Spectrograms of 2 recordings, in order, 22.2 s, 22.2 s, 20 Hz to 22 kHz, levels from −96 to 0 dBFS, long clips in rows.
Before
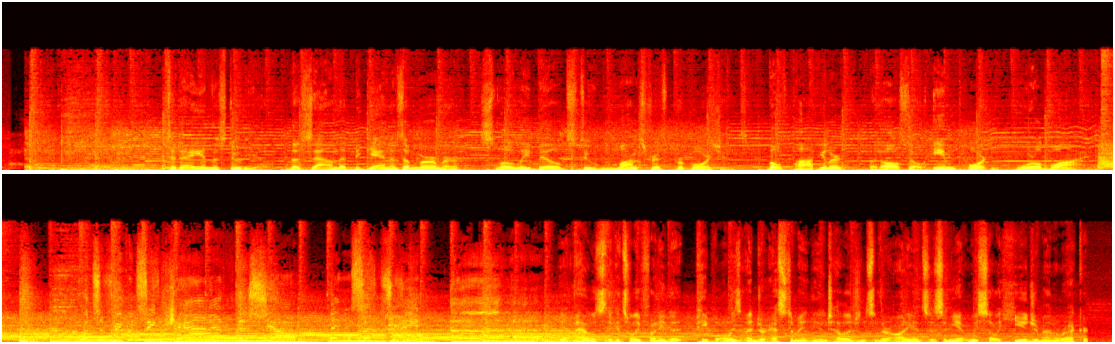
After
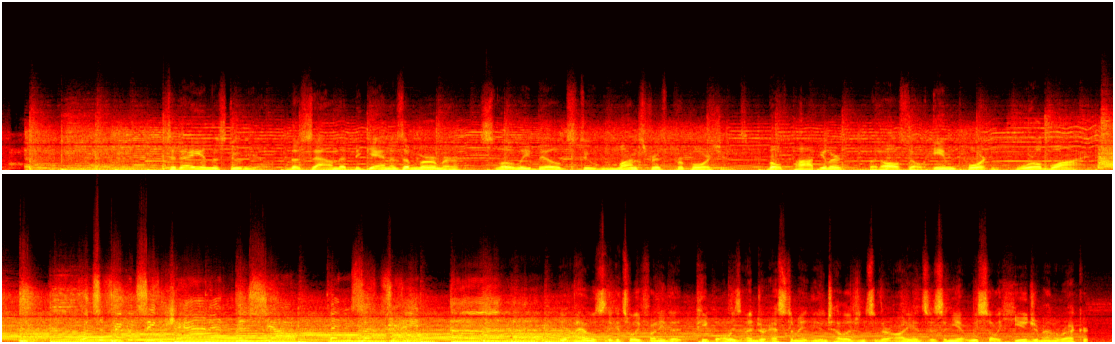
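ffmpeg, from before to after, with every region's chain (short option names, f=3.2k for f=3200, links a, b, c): -filter_complex "[0:a]asettb=1/sr,asplit=3[a][b][c];[a]atrim=end=10.044[d];[b]atrim=start=10.04:end=12.71,asetpts=PTS-STARTPTS,afade=t=in:d=0.004:c=qsin,afade=t=out:st=2.666:d=0.004:c=qsin,highpass=92,equalizer=f=6.5k:t=o:w=0.74:g=8.5[e];[c]atrim=start=12.706[f];[d][e]acrossfade=d=0.004:c1=hsin:c2=qsin[g];[g][f]acrossfade=d=0.004:c1=qsin:c2=hsin,lowpass=f=5.5k:w=0.5412,lowpass=f=5.5k:w=1.3066,bandreject=f=3.4k:w=6.7,acontrast=63,volume=-8dB"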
